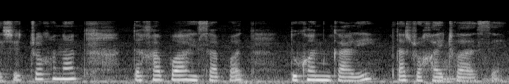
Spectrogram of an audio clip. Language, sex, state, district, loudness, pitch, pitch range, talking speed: Assamese, female, Assam, Kamrup Metropolitan, -16 LUFS, 195 Hz, 180-210 Hz, 115 wpm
